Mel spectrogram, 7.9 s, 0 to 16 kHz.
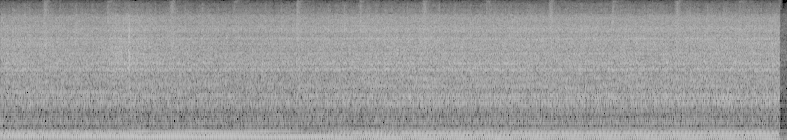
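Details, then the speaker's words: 2000 Dodge Intrepid, long-sitting, idling after new belts and new battery: steady, even idle with a smooth low drone and no squeal or chirp; belts good and tight, engine healthy. "right. So, the belts are good and tight. There's no squeaks coming out and stuff."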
